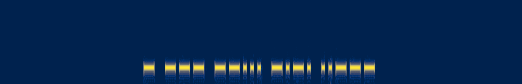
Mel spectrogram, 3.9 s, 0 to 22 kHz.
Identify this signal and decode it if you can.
Morse code, heard as a keyed tone, about 44 wpm, 700 Hz. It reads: TO7C2
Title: Code Groups - 5 Letter:Numbers - 45wpm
